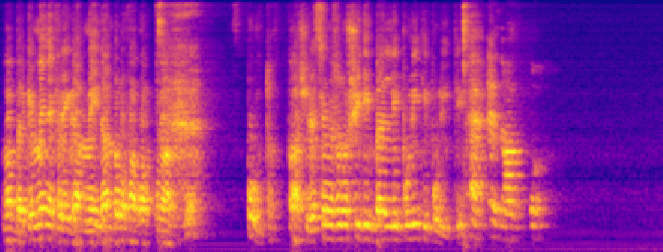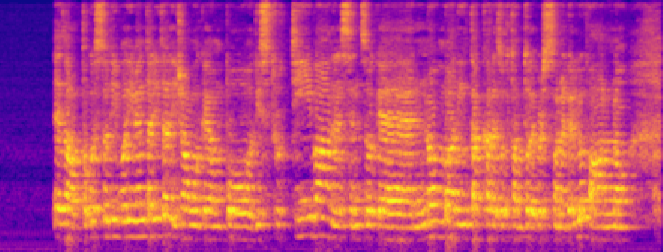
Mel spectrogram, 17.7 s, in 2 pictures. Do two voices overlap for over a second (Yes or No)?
No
